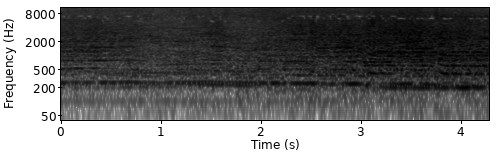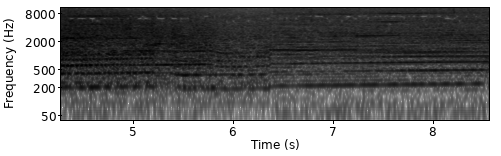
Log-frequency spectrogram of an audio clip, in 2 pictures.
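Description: Formula Renault 2.0 race cars in a racing video game set at the Nürburgring, their engines droning steadily at high revs with pitch shifting as they change gears, several cars blending together with no talk.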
